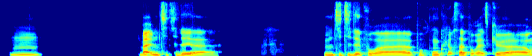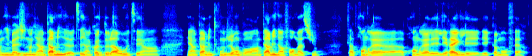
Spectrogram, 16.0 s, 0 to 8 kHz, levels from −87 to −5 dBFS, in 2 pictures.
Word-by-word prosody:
Mmh. 115 0 -5 1.5
Bah, 130 -1 +8
une 130 0 +2
petite 140 +4 -7
idée, 145 +1 +2
heu 115 -2 -1 1.6
une 140 -2 0
petite 135 +1 -4
idée 145 +3 +1
pour, 130 -5 -2
heu, 115 +1 +2
pour 135 +1 -9
conclure, 150 +6 -3
ça 135 -7 +2
pourrait 120 -2 -2
être 120 0 -9
que, 130 - -1
heu, 115 -3 +3
on 120 +1 -2
imagine, 125 +2 0
on - - 0
il 125 - -2
y - - -3
a 120 - +1
un 120 - +1
permis, 130 +1 +6
heu, 115 -1 -1
tu 115 - -9
sais, - - -3
il - - 0
y - - -1
a 115 - -3
un - - -6
code 130 +2 -1
de 130 - -1
la 125 -1 +5
route 130 +2 -1
et 120 - -1
un 110 0 -6 0.4
et 125 - -2
un 115 - -2
permis 120 0 +1
de - - -11
conduire, 130 +3 -1
on 150 - +2
pourrait 115 -1 -4
avoir 115 0 -1
un 115 - -4
permis 120 +2 +4
d'information, 115 -1 -2 0.4
tu - - -5
apprendrais, 120 0 0
heu, 110 0 -2
apprendrais 120 +2 -1
les 120 -1 0
les 115 0 -1
règles 125 +2 +5
et 110 -1 -2
et 115 - -6
comment 115 -1 -4
faire. 115 0 -8
120 Hz, 230 wpm, -25 LUFS, 115-130 Hz, 1.6 s, Bah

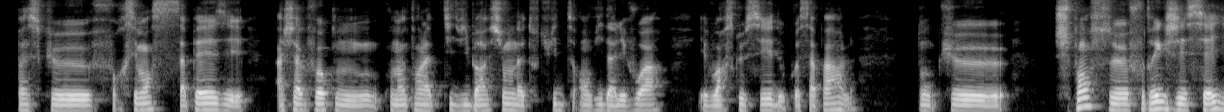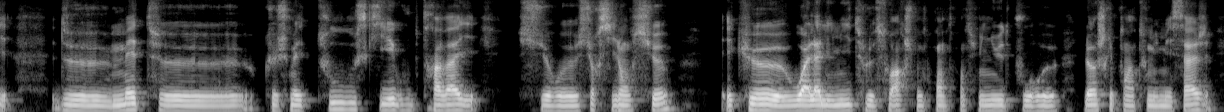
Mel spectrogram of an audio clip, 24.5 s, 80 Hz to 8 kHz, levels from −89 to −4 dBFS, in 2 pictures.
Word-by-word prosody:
Parce 115 -1 -3
que 110 -1 +3
forcément, 125 +4 -2
ça 130 0 -3
pèse 125 -2 +3
et 100 -2 -2 0.2
à - - -1
chaque 115 -1 +1
fois 120 0 +3
qu'on 105 -3 -2
qu'on 110 - -4
entend 110 +2 -2
la 110 -1 +1
petite 110 +1 -9
vibration, 110 +2 0
on 115 -2 0
a 105 - 0
tout - - -16
de - - -26
suite 115 -2 -9
envie 110 +1 -4
d'aller 105 -1 0
voir 110 0 -1 0.4
et 105 - -2
voir 105 0 0
ce - - -5
que 115 - -3
c'est, 115 +1 0
de - - -3
quoi - - -6
ça - - -1
parle. 120 +1 -1 0.6
Donc 110 -1 -5
heu, 105 -2 +3 0.5
je - - +1
pense, 185 -2 +2
heu, 120 -1 +5
il - - +3
faudrait 130 +4 +3
que 135 - +1
j'essaye 120 -1 +2 0.4
de, 115 - -4
heu, 100 -2 +2
mettre, 120 +3 +1
heu 100 0 +1 0.2
que 110 - -5
je 110 - -8
mette 105 0 -2
tout 130 -1 -3
ce - - -2
qui 115 0 -2
est - - +4
groupe 110 0 -10
travail 110 -1 +2 0.4
sur, 100 -1 -2
heu 100 +1 +3
sur 100 - -6
silencieux 110 +5 0 0.5
et 105 +1 -4
que 115 -3 +5
ou 105 +2 +5
à 105 - +8
la 105 0 +6
limite, 110 +1 -1
le 105 -1 -1
soir, 105 +1 -2
je - - -7
me 100 - -7
prends 105 +1 -3
30 100 +1 -14
minutes 105 0 -2
pour 100 0 0
heu 100 0 -2 0.2
là 110 0 +4
je 110 - -4
réponds 105 - -6
à 100 - -1
tous 105 - -8
mes 100 - 0
messages 110 +5 0
110 Hz, 195 wpm, -24 LUFS, 105-115 Hz, 0.6 s, à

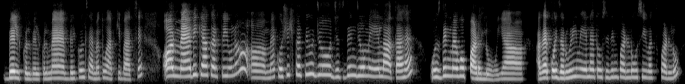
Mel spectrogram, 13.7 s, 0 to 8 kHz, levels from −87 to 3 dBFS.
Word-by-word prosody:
बिल्कुल, 230 -3 +5
बिल्कुल। 185 +1 -5
मैं 210 -1 -1
बिल्कुल 210 +5 -3
सहमत 205 -5 -5
हूँ 230 -2 -3
आपकी 200 +2 -8
बात 175 -2 -4
से 295 +3 -5 0.5
और 300 0 +9
मैं 285 0 +5
भी 340 +1 +1
क्या 330 -1 +4
करती 300 -2 -2
हूँ 300 +1 -5
ना 370 - -5 0.5
अ, - - -3
मैं 240 +4 -7
कोशिश 290 +4 -2
करती 330 +1 0
हूँ 365 0 +2
जो 335 0 -1
जिस 255 -1 -7
दिन 315 +4 -3
जो 305 0 +1
मेल 280 -2 -1
आता 235 -2 +2
है, 320 +8 +1 0.4
उस 255 0 +1
दिन 295 +4 0
मैं 290 -1 +2
वो 290 +1 +4
पढ़ 205 -3 +6
लूँ, 170 -3 -6
या 195 0 -2 0.6
अगर 230 +4 +4
कोई 250 0 +6
ज़रूरी 230 +5 +1
मेल 270 -1 0
है 260 - +2
तो 260 0 -3
उसी 245 -1 -6
दिन 255 +1 -5
पढ़ 245 -2 -1
लूँ, 245 +1 -3
उसी 250 0 -7
वक़्त 230 0 -7
पढ़ 220 -3 -2
लूँ, 245 - -4
250 Hz, 215 wpm, -22 LUFS, 215-290 Hz, 0.6 s, और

